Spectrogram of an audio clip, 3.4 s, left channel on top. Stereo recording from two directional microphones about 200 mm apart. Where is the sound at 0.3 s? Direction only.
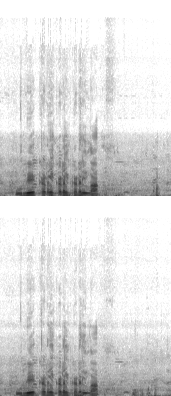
5° left (ahead or behind).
